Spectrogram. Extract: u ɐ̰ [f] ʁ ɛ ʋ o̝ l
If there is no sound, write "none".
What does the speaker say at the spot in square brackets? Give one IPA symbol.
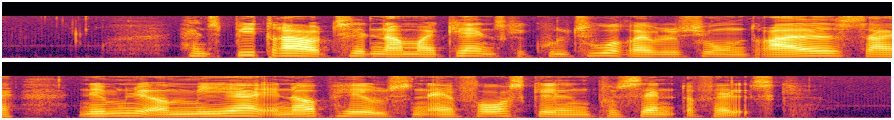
none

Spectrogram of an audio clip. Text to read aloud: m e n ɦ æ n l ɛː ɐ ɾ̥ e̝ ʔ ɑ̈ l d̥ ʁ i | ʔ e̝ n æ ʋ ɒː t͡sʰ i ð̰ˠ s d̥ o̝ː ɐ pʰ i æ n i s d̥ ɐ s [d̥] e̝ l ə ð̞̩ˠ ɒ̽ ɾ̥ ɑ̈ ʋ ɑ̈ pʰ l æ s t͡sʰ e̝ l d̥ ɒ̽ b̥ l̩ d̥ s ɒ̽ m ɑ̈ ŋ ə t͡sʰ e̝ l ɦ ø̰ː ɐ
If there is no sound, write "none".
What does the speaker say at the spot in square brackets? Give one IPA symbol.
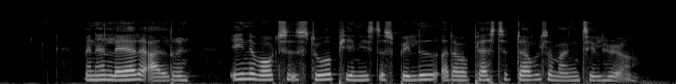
b̥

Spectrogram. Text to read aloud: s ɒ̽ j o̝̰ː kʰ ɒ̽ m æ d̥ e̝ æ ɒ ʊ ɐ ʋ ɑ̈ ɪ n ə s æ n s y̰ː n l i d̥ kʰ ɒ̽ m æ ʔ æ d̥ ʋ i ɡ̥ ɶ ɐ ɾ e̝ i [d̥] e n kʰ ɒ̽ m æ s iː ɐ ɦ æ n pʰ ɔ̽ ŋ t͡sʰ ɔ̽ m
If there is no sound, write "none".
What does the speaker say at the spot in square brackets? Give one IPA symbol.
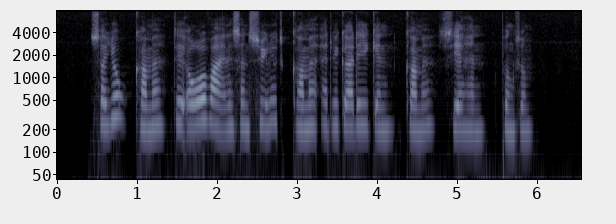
ɡ̥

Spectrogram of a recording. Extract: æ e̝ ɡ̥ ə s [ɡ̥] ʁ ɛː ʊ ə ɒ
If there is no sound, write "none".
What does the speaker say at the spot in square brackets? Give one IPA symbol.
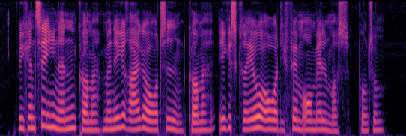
ɡ̥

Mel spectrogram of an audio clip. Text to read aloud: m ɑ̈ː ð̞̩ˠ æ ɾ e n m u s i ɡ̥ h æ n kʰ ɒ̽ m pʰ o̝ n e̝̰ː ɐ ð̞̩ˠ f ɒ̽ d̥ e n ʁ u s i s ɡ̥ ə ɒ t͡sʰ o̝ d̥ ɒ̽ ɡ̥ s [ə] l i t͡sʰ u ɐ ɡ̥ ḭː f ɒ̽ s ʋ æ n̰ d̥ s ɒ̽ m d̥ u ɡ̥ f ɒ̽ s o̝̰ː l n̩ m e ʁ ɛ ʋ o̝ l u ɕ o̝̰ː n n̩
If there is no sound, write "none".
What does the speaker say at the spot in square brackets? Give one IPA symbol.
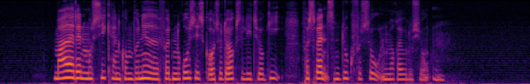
ə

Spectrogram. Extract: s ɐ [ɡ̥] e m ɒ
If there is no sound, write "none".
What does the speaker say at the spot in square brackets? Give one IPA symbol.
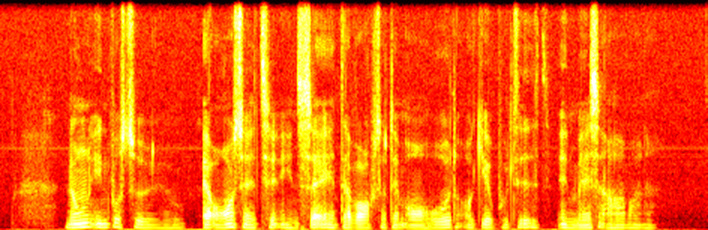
d̥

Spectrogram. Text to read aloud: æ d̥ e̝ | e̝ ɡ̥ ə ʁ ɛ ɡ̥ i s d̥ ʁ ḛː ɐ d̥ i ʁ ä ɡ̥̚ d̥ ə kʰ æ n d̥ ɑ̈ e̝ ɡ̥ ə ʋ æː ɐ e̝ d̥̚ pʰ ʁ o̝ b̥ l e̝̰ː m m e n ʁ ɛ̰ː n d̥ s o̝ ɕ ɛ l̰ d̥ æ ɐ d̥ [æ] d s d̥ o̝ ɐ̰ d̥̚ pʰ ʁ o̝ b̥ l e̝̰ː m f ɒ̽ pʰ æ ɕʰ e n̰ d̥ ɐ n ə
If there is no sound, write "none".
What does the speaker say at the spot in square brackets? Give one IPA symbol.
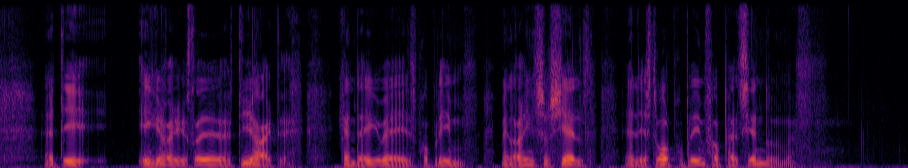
e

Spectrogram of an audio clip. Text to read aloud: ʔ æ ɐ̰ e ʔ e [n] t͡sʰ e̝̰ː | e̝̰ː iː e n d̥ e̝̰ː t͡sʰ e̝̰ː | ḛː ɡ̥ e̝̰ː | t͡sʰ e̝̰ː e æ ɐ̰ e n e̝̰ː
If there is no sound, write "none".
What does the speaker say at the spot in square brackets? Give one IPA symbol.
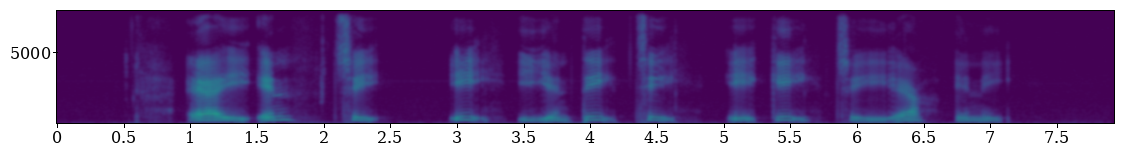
n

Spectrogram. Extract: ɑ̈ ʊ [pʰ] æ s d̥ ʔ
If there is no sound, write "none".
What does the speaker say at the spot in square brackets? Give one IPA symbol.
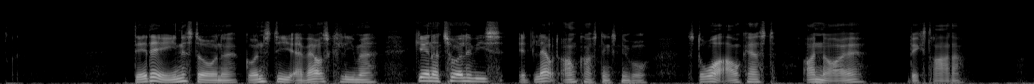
kʰ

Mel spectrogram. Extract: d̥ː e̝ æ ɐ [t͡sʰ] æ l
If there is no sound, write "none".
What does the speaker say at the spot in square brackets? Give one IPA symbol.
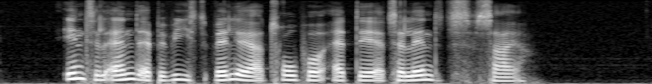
t͡sʰ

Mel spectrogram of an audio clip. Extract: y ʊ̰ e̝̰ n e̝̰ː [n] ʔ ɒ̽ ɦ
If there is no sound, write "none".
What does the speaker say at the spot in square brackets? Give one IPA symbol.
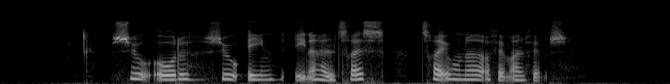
n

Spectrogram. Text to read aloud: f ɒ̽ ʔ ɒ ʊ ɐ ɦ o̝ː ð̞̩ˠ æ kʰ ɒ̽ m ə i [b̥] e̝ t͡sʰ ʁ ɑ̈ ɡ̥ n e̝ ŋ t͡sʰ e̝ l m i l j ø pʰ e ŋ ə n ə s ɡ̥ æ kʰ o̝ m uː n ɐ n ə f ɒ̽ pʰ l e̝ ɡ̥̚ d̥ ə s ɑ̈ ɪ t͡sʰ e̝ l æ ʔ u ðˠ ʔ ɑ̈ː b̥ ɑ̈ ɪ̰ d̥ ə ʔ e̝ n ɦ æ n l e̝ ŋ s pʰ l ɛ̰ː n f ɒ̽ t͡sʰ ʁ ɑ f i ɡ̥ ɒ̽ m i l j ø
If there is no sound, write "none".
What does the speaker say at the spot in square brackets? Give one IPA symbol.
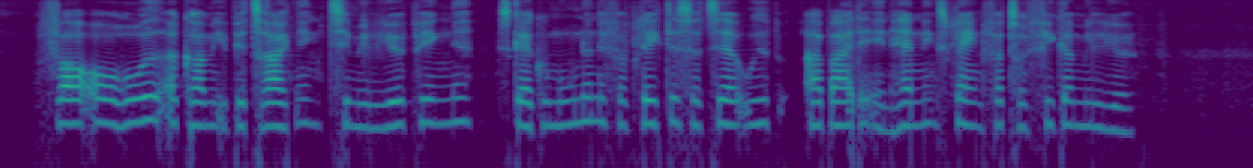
b̥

